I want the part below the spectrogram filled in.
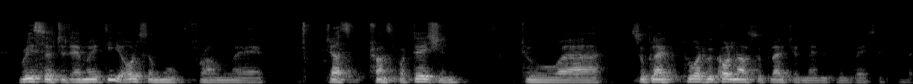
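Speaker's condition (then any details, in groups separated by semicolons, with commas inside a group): No condition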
